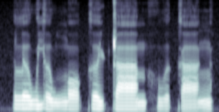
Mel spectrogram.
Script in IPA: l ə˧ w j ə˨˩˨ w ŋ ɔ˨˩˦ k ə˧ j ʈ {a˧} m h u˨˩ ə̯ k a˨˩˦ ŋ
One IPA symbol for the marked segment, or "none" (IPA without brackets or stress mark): aː˧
